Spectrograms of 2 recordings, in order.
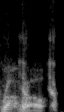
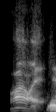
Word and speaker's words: Ruro: I wasn't sure if it was more like the Scooby Doo pronunciation or more, you know, Rutro. No. Ruro makes a lot of sense.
